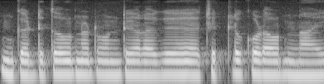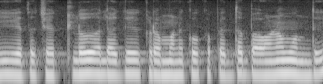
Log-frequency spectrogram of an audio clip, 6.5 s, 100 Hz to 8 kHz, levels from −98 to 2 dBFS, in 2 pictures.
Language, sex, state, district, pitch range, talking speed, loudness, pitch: Telugu, female, Andhra Pradesh, Guntur, 165-170 Hz, 140 wpm, -16 LUFS, 165 Hz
